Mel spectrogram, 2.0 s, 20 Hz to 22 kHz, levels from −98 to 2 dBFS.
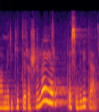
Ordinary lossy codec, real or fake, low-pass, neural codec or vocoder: MP3, 64 kbps; real; 14.4 kHz; none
